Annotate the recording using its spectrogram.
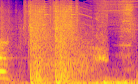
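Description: A pistol fires with sharp bangs.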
